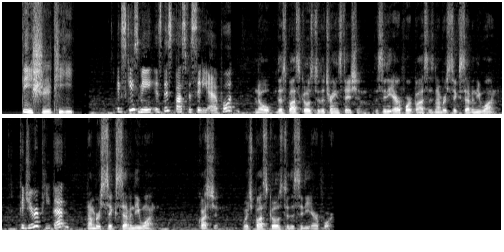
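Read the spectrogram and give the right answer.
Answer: Number 671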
